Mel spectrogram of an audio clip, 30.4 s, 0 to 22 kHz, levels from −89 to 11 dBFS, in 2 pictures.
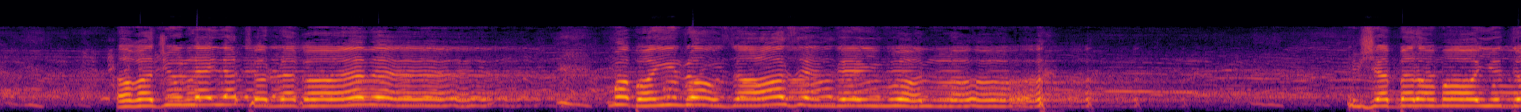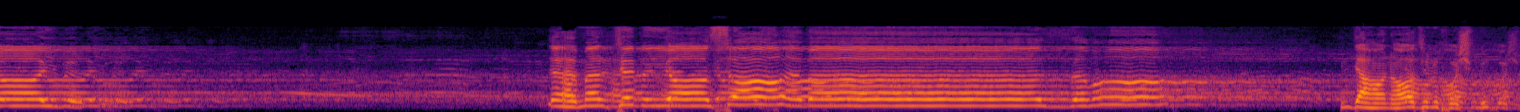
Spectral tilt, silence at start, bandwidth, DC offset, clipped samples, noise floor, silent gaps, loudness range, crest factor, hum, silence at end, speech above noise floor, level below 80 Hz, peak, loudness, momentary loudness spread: -5 dB/octave; 0 s; 8.6 kHz; under 0.1%; under 0.1%; -41 dBFS; none; 9 LU; 18 dB; none; 0 s; 26 dB; -58 dBFS; 0 dBFS; -16 LUFS; 22 LU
